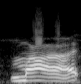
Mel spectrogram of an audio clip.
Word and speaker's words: MAJ: I took my initials ma m AJ and called and pronounced it Ma because ma backwards is jam and Ma is the jam and I am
